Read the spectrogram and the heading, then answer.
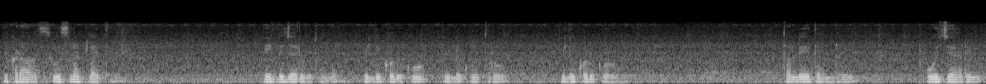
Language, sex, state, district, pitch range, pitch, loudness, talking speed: Telugu, male, Andhra Pradesh, Srikakulam, 110-115 Hz, 115 Hz, -18 LUFS, 65 wpm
